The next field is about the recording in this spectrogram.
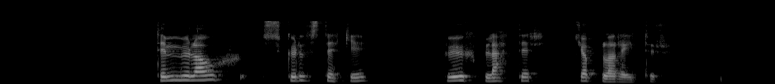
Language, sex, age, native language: Icelandic, male, 20-29, Icelandic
